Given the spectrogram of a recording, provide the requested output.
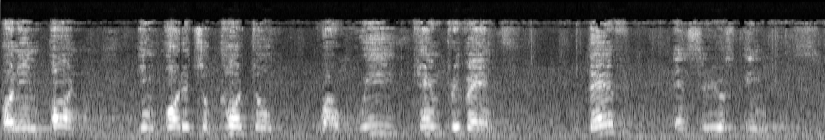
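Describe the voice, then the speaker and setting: A man's high-pitched voice at a very slow pace, with noticeable background noise. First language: Spanish. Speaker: politician. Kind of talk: prepared speech.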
